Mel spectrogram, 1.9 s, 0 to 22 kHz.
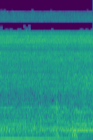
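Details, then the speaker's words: VW Passat B3 with single-point (mono) injection that won't hold idle, starts poorly and then fails to start, with revs floating. A loud, steady hiss of air sucked past the gasket under the injection unit; fix is to replace the gasket. "меняйте слабый все воздух подсасывает отсюда таранить небольшой расход из остальное вот обороты плавают и она вернулась"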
